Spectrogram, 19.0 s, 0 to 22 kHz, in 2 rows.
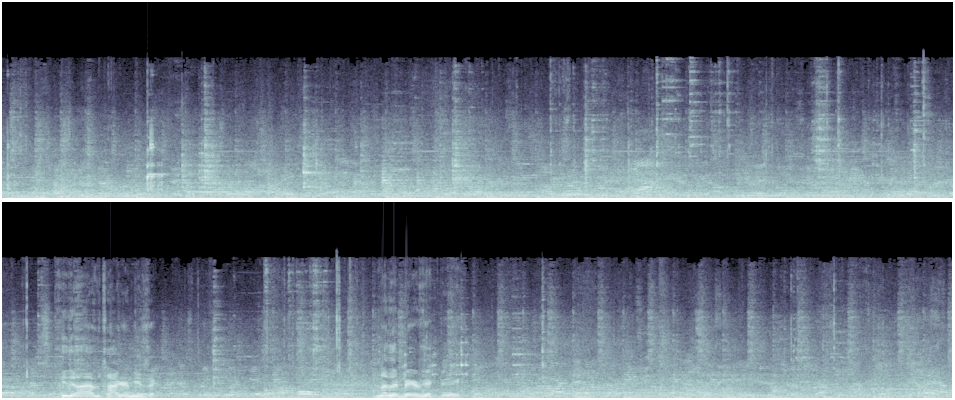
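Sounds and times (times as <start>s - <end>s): background chatter: 0.0s - 19.0s
music: 0.0s - 19.0s
dishes and cutlery clinking: 1.3s - 10.7s, 11.4s - 15.3s.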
